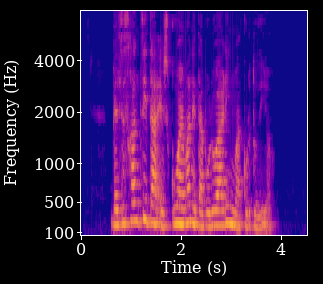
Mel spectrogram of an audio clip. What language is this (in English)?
Basque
